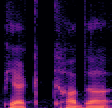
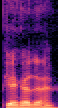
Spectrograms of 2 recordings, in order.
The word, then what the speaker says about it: Pierre Cardin: There's um and I'm going to say it wrong Pierre Cardin. Pierre Cardin?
